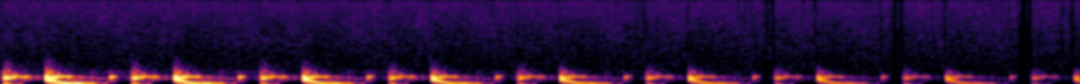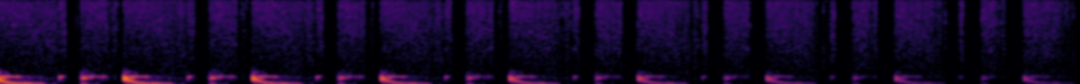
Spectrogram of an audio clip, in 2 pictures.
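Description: The end of an electronic track fading out: low, deep drum-machine kick thumps, each dropping in pitch, about two a second over a held low note, growing steadily fainter until they are barely audible.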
